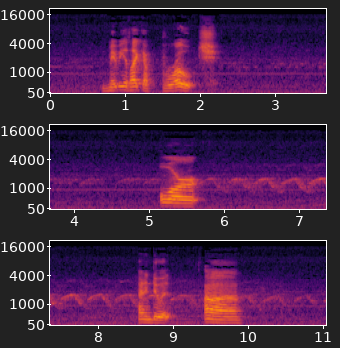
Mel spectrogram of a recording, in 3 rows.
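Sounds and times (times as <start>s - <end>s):
speech: 0.7s - 2.3s, 5.2s - 5.7s, 8.5s - 10.0s
wailing siren outside at night: 2.4s - 11.0s.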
